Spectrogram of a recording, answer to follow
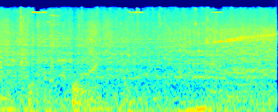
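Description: Pickup truck carrying a camper, driving slowly on a dirt road, heard from inside the cab: a steady low engine and tyre rumble with scattered short knocks and rattles.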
